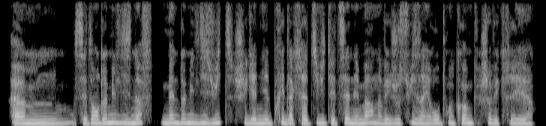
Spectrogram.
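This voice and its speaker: On a very clean recording with a silent background, a woman speaks fairly quickly with hardly any pauses, her fairly high pitch carrying a dark, mellow tone and monotone, flat intonation. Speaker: entrepreneur. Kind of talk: interview.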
